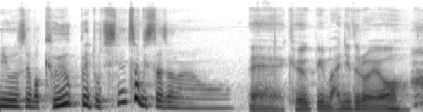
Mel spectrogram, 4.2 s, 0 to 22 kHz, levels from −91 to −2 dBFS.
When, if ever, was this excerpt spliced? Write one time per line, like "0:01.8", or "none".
none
